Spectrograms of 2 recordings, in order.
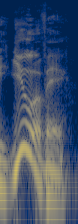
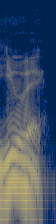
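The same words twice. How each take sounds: First: The letter U is stressed. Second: The letter U is not stressed. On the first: The speaker calls it wrong. "You don't say U of A" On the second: The speaker calls it right. "You say U of A"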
